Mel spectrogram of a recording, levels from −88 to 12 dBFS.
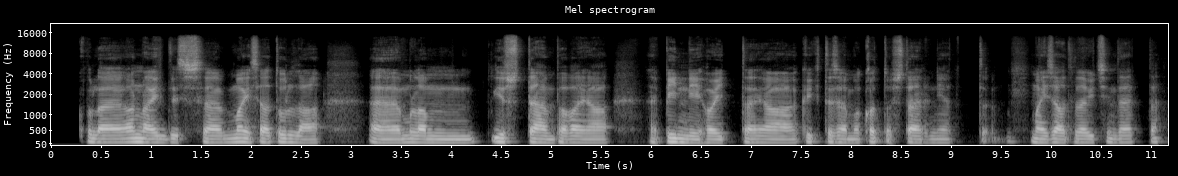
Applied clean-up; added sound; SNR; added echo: none; none; none; none.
